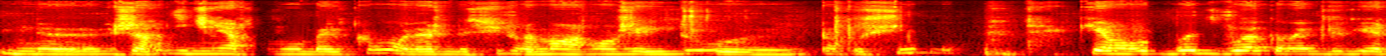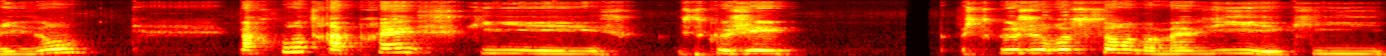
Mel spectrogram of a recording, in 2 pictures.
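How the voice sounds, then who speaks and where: Speaking at a very slow pace, a woman pauses long and often. Her medium-pitched voice is somewhat breathy, with a dark, mellow tone. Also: ordinary pitch variation. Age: 70s. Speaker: hypnosis session client. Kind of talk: interview about personal life. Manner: hesitant, many fillers.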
